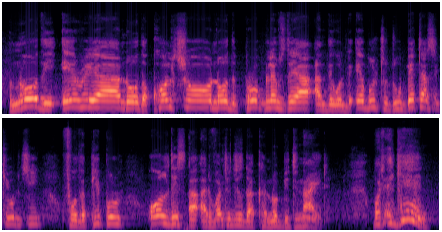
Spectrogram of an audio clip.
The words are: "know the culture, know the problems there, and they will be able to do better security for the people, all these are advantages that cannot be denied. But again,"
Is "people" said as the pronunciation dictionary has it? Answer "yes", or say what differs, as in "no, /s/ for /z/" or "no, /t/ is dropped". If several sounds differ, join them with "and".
yes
